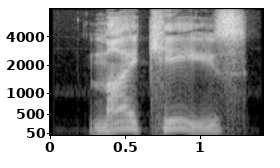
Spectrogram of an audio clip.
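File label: "my keys", English, male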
